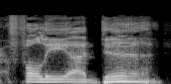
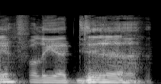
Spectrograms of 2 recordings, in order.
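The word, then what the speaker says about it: Folie à Deux: Tonight we're going to talk about Joker Folie de. That's the French pronunciation. Folie de.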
